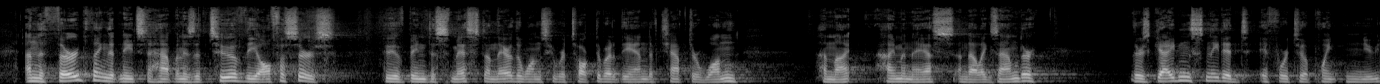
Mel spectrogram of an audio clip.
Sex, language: male, English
